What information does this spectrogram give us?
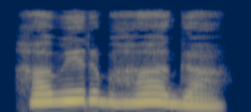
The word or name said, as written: ಹವಿರ್ಭಾಗ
